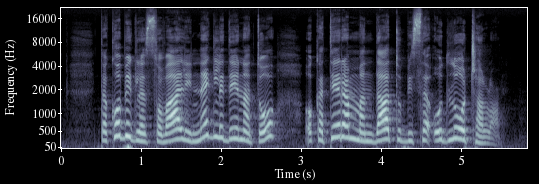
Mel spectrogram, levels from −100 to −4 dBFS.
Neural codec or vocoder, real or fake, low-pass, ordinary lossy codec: none; real; none; none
